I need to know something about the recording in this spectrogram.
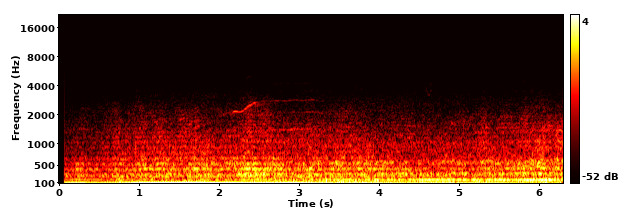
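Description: A steady low engine drone, an even hum that holds through, with a faint thin high whistle about two seconds in.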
